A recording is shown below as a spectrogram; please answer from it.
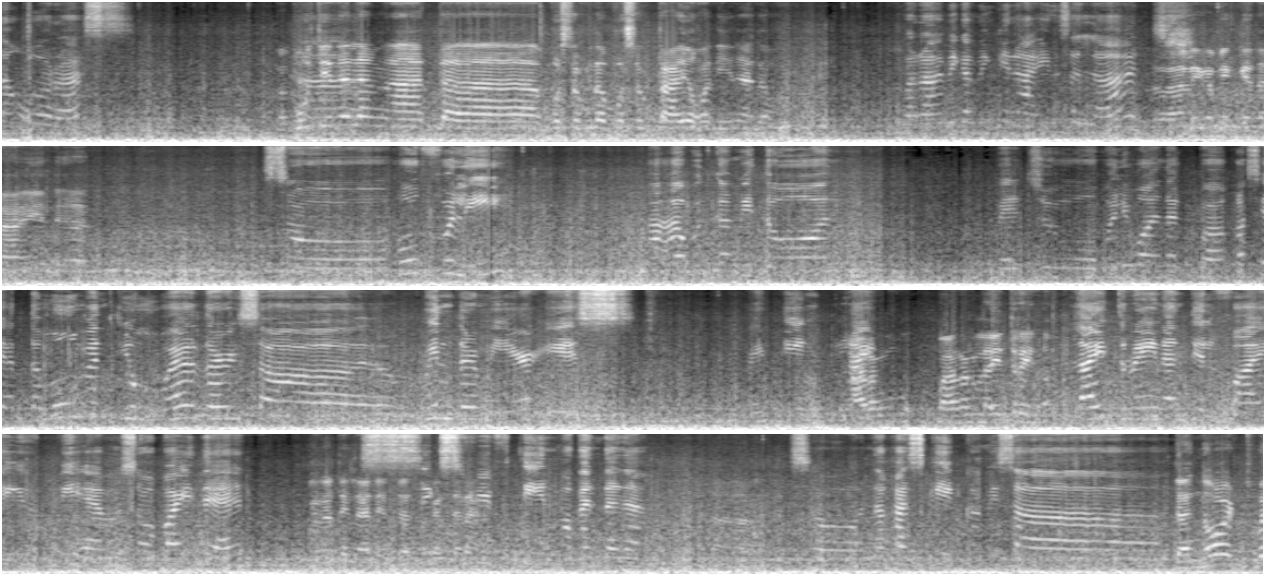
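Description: Two people talking inside a moving car over a steady, loud rumble of road and engine noise at motorway speed.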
